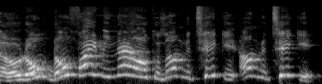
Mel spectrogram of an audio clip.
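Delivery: high, mocking quote of a boastful fighter; sarcastic high mimic of the fighter; mocking imitation. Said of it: "Why are you saying".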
